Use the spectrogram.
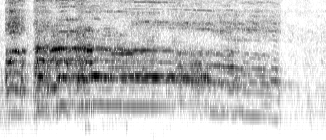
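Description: A rooster crows once, loud and close, a drawn-out call of about two and a half seconds with a short clucking start and no other sounds around it.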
